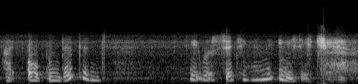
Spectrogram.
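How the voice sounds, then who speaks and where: A woman plays a kindly, fretful rooming-house landlady in a vintage radio drama. Her pitch moves in lively swings, and her delivery is halting and deferential. The old recording is muffled, with faint noise underneath. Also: natural voice. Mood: shaken, sorrowful.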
